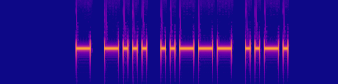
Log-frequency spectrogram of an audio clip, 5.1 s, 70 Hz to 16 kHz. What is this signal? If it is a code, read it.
Morse code, heard as a keyed tone, about 17 wpm, 700 Hz. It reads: TB2F
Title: DXCC-100 Call Signs - 4 Characters - 17wpm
